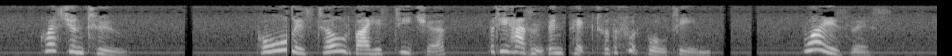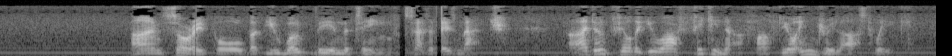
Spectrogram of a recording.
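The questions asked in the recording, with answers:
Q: Why is this?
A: He is not fit enough after his injury last week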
